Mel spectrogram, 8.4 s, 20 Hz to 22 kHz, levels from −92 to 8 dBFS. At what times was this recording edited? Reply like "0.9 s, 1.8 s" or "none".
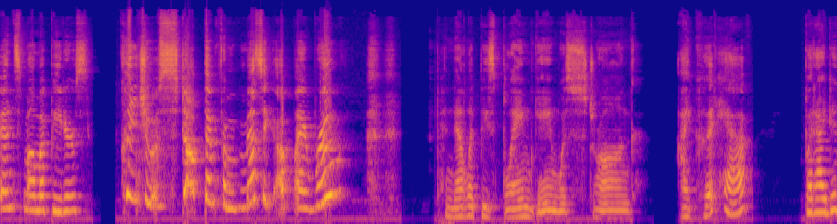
1.2 s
